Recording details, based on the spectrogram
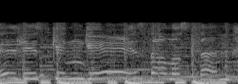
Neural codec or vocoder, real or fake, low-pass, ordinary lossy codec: none; real; 7.2 kHz; none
